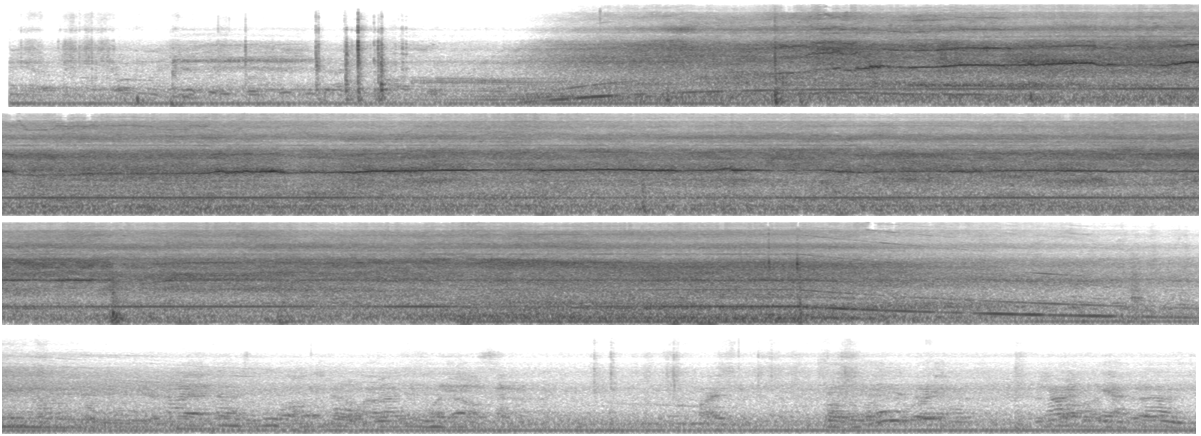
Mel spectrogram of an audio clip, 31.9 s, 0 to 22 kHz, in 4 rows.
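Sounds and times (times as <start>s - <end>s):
motor whine: 3.0s - 24.5s.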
